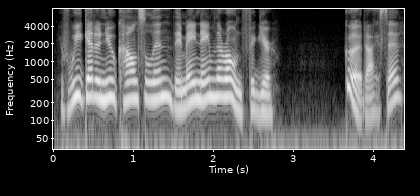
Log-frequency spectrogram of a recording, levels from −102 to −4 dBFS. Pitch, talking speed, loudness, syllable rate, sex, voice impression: 205 Hz, 220 wpm, -19 LUFS, 5.6 syllables/s, female, very feminine, slightly young, very adult-like, thin, slightly tensed, slightly weak, very bright, soft, very clear, very fluent, cute, slightly cool, intellectual, very refreshing, slightly sincere, calm, very friendly, very reassuring, slightly unique, elegant, wild, very sweet, lively, kind, slightly intense, light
